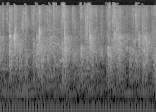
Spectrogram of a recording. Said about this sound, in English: You see that right there? That's a sound! Clap your hands on ye people! Shout unto God with a voice of triumph! That's a sound!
